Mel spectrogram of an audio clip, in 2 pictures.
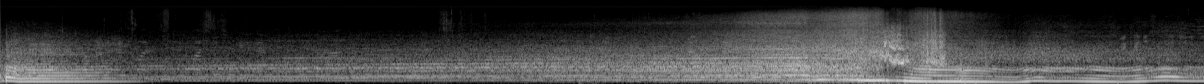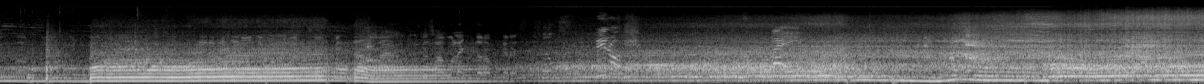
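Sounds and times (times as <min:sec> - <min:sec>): rally car engine at high revs: 0:00.0 - 0:24.0.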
